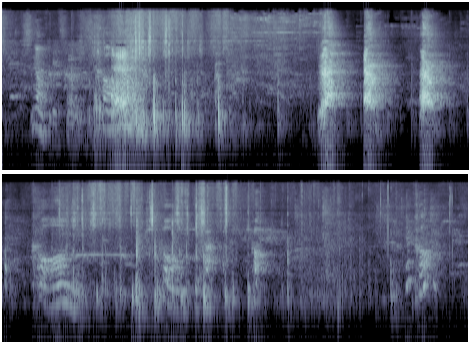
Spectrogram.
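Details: Olde English Bulldogge named Daddy, scared by a Megatron toy, gives three loud, harsh barks close together in the middle, amid steady human talking before and after.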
